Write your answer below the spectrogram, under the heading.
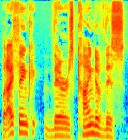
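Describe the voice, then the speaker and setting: A man's voice: medium pitch, slow pace, no echo, clean studio sound. A man co-hosting a podcast in casual conversation, opinionated and informal, swearing freely. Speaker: podcast co-host. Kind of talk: casual chat.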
